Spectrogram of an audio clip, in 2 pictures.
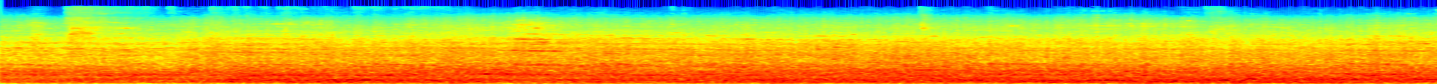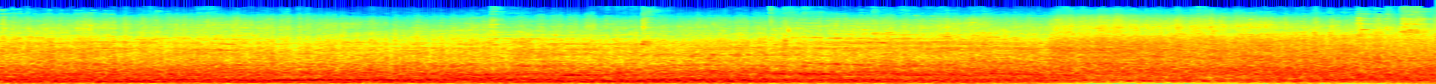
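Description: Freight cars of a passing intermodal train, double-stack container well cars, rolling by close at speed: a loud, steady rumble and clatter of steel wheels on the rails.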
